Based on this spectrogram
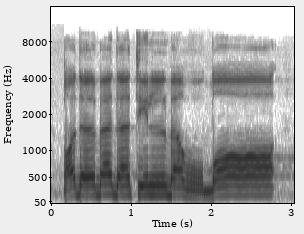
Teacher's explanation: قلقل الدال ولا تقلقل الغين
